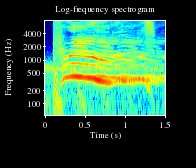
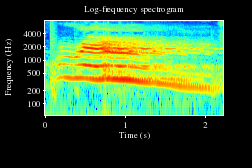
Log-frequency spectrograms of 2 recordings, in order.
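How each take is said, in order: First: High, puzzled echo, called out; perplexed. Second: Huge high bellow on one long word. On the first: Algernon questions the housekeeper's odd answer, perplexed. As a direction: repeat the word loudly in bafflement. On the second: Missus Grumblebaum answers Algernon across the sky, bellowing. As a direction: bellow it out, holding the vowel. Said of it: "bellowed Missus Grumblebaum". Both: A narrator's reading.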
